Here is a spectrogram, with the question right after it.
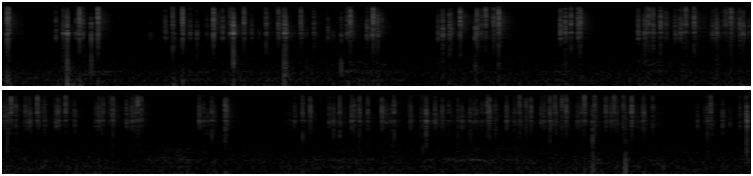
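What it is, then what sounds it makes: Glass mosaic ball. A green mirrored glass mosaic sphere, held in the hands, is tapped and scratched with long acrylic nails. Rapid, bright, crisp clicks and scratchy crackles come in dense bursts separated by short silences, with almost no low end and no ringing after each tap.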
